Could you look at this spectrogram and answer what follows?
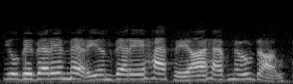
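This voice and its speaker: A woman playing a poor, loving mother in a 1930s radio drama, brisk and motherly, sharp-tongued about her husband's employer. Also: on the high side. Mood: bitter. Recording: dull old radio broadcast.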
